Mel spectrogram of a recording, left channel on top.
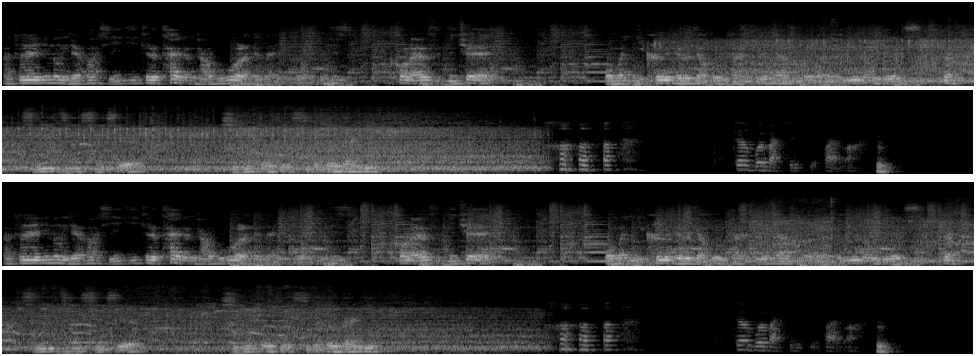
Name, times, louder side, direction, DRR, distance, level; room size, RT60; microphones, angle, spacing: voice 1, 0.0-3.5 3.9-5.1 6.0-11.2 11.9-13.6 18.5-18.6, equal, 5° left, 0.4 m, -30 dB
sound 1, 2.3-9.8, right 2 dB, 85° right, 0.7 m, -39 dB
sound 2, 6.4-15.2, left 6 dB, 85° left, 0.3 m, -35 dB
sound 3, 7.5-13.1, right 3 dB, 50° right, 0.5 m, -42 dB
voice 2, 15.1-16.1 17.0-18.4, left 2 dB, 55° left, 0.7 m, -42 dB
2.5 x 2.0 x 3.7 m
head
